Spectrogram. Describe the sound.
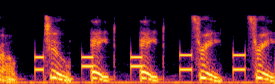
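Five short two-tone keypad beeps from a phone dialing into NFB Newsline of the National Federation of the Blind, evenly spaced, each followed by a brief burst of synthetic-sounding speech.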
